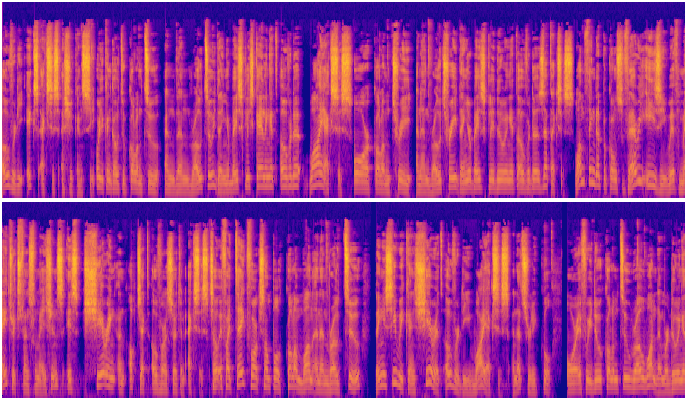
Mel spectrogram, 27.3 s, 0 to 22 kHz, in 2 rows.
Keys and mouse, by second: 2.6 click, 2.9 middle click, 4.2-7.0 shift+drag, 7.7 click, 8.1 middle click, 8.7-11.4 shift+drag, 17.7 middle click, 18.1-18.6 middle drag, 20.4-24.5 shift+drag, 24.8 middle click, 25.5 middle click, 26.5-27.3 shift+drag.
